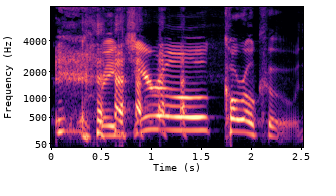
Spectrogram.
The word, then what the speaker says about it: Reijiro Koroku: Speaking of that soundtrack, I'm going to butcher his name, but Reijiro Kokuru? – Sounds great to me. – He's not going to try it. Reijiro Koroku. There we go. – Yeah, Koroku.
